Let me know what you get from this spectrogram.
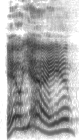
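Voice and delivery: loud, high cowboy whoop; hammed-up cowboy cheer; Cowboy DeHuff. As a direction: holler it like a comic cowboy. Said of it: "Then there's Cowboy DeHuff".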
